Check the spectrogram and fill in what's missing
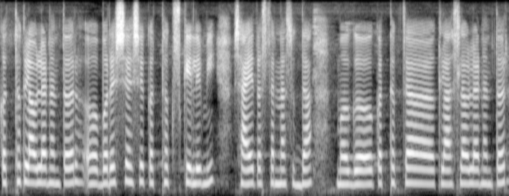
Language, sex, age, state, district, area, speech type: Marathi, female, 30-45, Maharashtra, Buldhana, rural, spontaneous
